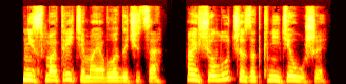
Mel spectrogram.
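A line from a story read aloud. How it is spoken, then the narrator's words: Growling dragon. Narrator (Russian): рыкнул дракон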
